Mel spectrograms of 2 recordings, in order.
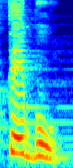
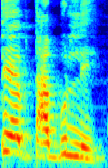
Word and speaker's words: table: It's pronounced as table, not tabule.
